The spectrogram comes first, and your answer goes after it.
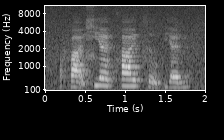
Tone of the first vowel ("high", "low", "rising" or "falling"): low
